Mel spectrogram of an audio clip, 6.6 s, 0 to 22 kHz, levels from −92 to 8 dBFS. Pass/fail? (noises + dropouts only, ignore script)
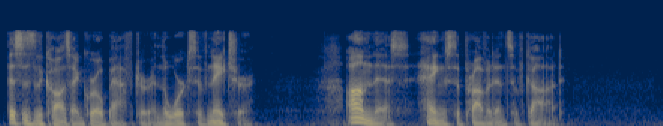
pass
